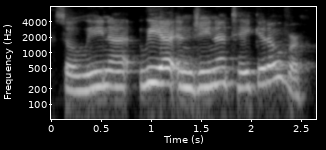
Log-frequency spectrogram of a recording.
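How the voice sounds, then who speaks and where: A woman hosting an online school information session, giving clear instructions and upbeat introductions. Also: on the high side, moderate pace, a little mellow. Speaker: admissions event host. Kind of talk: event introduction.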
